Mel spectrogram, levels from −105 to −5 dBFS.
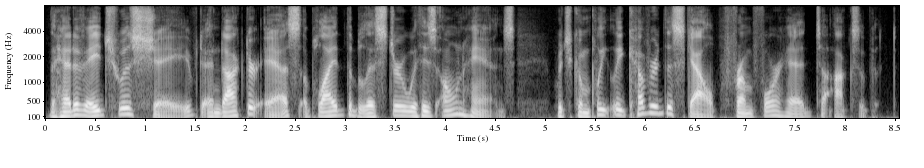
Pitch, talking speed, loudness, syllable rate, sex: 110 Hz, 175 wpm, -20 LUFS, 4.8 syllables/s, male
